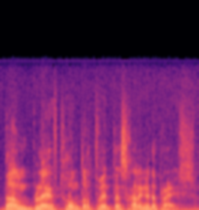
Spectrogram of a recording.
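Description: An actor playing a plucky, stubborn young seafarer and merchant in a period radio drama, speaking earnestly in formal old-fashioned phrases. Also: male voice, on the high side, expressive, brisk, fairly bright tone. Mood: firm, unyielding. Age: young adult. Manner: earnest, formal archaic speech. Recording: noisy old radio recording with hum.

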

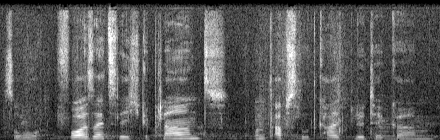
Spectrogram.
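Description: An actress playing a careful interviewer in a naturalistic audio drama, with halting, tentative questions. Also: female voice, mid-range voice, little pitch movement, background noise, close to an everyday voice. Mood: careful probing. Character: careful, hesitant woman interviewer questioning murder witnesses.

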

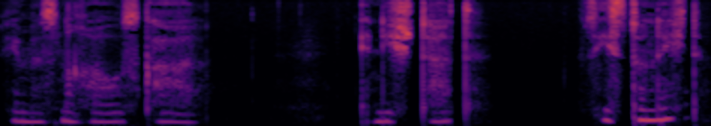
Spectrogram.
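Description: A woman's voice: mid-range voice, little pitch movement, slow, darkish tone, husky, no echo, clean studio sound. An actress playing an insistent, probing young woman in a radio drama. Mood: urgent, hushed. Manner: insistent, repeating questions.

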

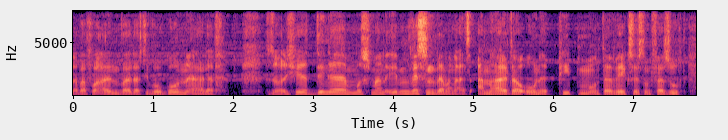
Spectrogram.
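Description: An actor playing an unflappable galactic hitchhiker in a radio drama, explaining things in a nonchalant, amused way. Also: male voice, medium pitch, natural voice. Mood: breezy, amused. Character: breezy, unflappable male galactic hitchhiker, experienced field researcher.

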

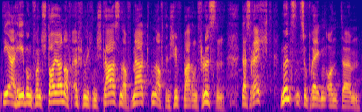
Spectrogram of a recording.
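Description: An actor playing a blustering, imperious medieval emperor in a radio drama, indignant and booming. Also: male voice, lively intonation, moderate pace, pushed and bright. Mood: loud, blustering. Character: hot-tempered, blustering medieval German emperor.

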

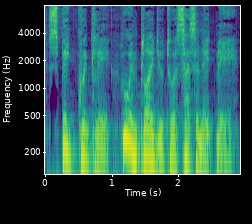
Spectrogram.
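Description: A man's voice: medium pitch, huge pitch swings, normal speed, a little mellow, husky, full character voice. A man voicing a commanding young swordsman of twenty, stern and imperious, in an audiobook. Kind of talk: dramatised audiobook character voice.

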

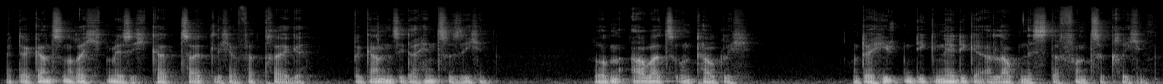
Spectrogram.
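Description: Ein Schauspieler spielt in einem Hörspiel einen weltmüden, von dunklen Erinnerungen gequälten Flusskapitän, der mit rauer Stimme bedächtig erzählt. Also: male voice, a bass voice, creaky, a little mellow, exaggerated voice. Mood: haunted, grave. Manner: deliberate, pausing and repeating for emphasis. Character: world-weary riverboat captain recounting dark memories, brooding and haunted. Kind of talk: radio drama monologue, slow storytelling.

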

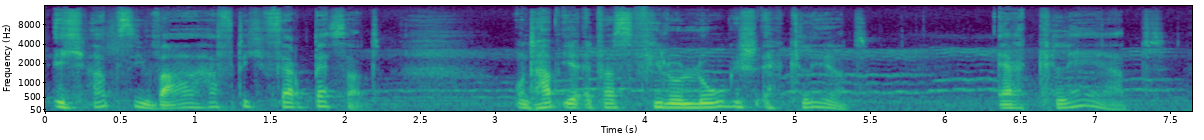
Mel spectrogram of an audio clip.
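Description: A deep-voiced wistful narrator. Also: male voice. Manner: wistful, self-ironic reminiscing. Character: grown man fondly recalling his youth, self-mocking. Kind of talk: radio play narration.

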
